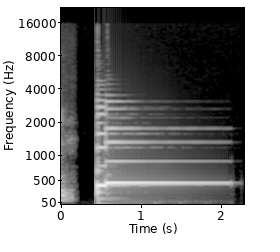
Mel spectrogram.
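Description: Roland FA-08 workstation's SuperNATURAL acoustic guitar sound: a single plucked note about half a second in that glides almost at once up to a slightly higher note, which rings on and fades slowly. The patch turns the two quickly played keys into a guitarist's hammer-on.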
